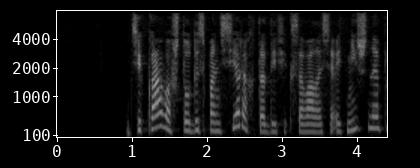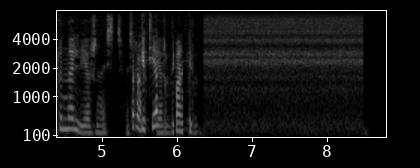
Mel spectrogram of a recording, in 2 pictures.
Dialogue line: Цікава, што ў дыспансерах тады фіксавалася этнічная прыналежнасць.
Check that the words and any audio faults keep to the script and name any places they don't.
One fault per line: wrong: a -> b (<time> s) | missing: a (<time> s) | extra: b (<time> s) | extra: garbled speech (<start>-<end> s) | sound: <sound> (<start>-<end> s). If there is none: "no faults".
extra: garbled speech (5.3-6.3 s)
